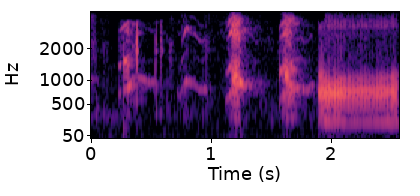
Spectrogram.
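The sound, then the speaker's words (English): A recording of a dog lets out a few short, high yips and whimpering whines, then ends on a louder, sustained howling bark. No one speaks. “Lorraine, have you got that? Dog. Can you play it?”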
